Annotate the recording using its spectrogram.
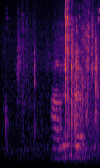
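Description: Near silence in a lecture hall, then about a second in a faint voice starts speaking, with a few light clicks.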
